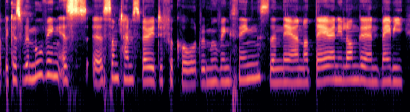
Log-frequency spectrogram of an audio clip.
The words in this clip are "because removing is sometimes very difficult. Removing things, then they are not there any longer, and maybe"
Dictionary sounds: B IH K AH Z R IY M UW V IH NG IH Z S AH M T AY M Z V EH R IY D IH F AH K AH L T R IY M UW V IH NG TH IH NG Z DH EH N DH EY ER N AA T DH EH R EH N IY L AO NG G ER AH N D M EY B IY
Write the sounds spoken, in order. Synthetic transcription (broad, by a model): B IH K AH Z R IY M UW V IH NG IH Z S AH M T AY M Z V EH R IY D IH F AH K AH L T R IY M UW V IH NG TH IH NG Z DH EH N DH EY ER N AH T DH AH R EH N IY L AO NG G ER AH N M EY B IY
